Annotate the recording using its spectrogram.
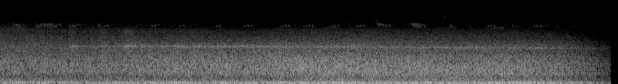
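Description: Jet engines of a four-engined airliner running with a heavy low rumble as it touches down on the runway, a thin steady whine joining about a second in. The sound cuts off abruptly at the end.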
